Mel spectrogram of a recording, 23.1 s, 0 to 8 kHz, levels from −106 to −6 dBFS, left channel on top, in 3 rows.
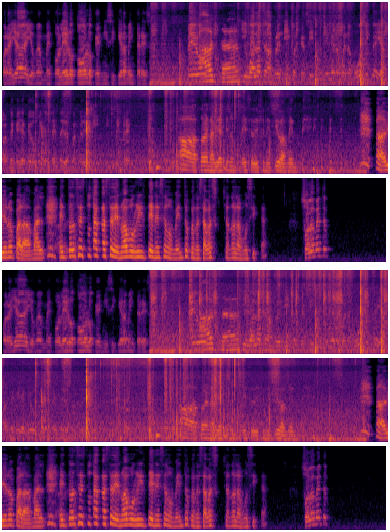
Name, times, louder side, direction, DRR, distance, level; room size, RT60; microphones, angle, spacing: voice 1, 0.0-3.0 3.7-4.1 4.8-10.4 13.9-14.0 14.9-15.0 16.5-16.9 21.4-22.0, left 2 dB, 60° left, 1.7 m, -54 dB
sound 1, 2.9-15.0, right 8 dB, 60° right, 0.5 m, -49 dB
voice 2, 3.9-4.8 11.2-13.9 14.9-20.7, left 3 dB, 25° left, 0.4 m, -45 dB
4.8 x 2.7 x 3.3 m
head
